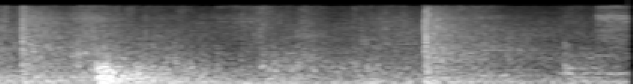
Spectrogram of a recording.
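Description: Punches landing in boxing sparring: a few dull gloved thuds, the loudest about half a second in and another about a second later.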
